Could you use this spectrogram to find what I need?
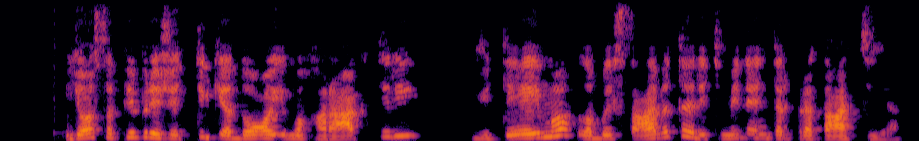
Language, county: Lithuanian, Panevėžys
